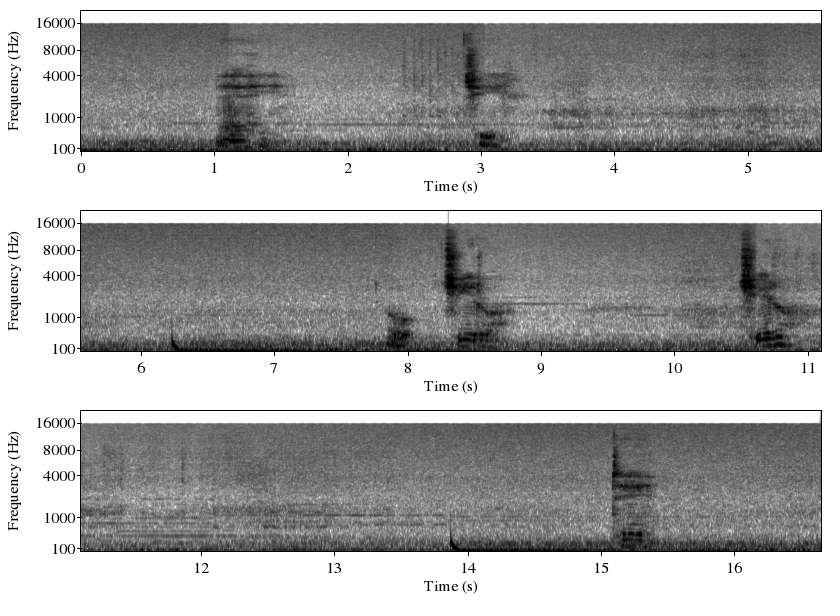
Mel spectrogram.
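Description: A young man speaks quietly and slowly nearby.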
